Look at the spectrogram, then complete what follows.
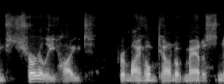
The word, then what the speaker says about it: Hite: it's overthrown overthrown Xander height was the intended receiver you know I that his last name is spelled hi i t like kite except with an h and uh I've only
